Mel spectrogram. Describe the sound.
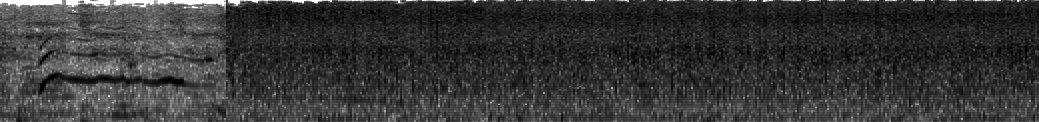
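Steady, loud rush of splashing, flowing water at a water park, like fountains and spray, with a brief voice heard at the very beginning before the water takes over.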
